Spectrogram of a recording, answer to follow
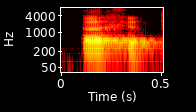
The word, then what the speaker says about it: Urquhart: Oh, right, It's not Urquhart. There's no Q involved, although it's in there. It's Urquhart. Urquhart, Urquhart. Yeah. An Englishman's pronunciation is Urquhart. Urquhart. Yeah. Mr. Scotsman. Fraser Urquhart. Scotsman says Urquhart, but there we are.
